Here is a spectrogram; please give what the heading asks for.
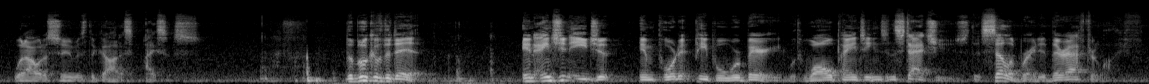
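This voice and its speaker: Lively man reading a lesson aloud. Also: on the low side, slight background noise. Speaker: art teacher reading aloud. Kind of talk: read-aloud lesson narration with brief explanatory asides.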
